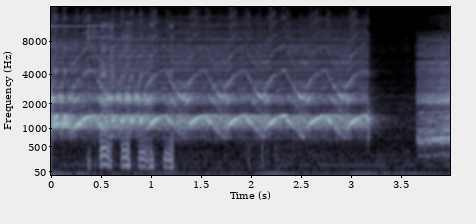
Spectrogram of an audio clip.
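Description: A loud ambulance siren, used as a phone alarm tone, wails in rapid rising-and-falling sweeps, with a few brief thumps early on, then cuts out for a moment before a different harsh tone starts.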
